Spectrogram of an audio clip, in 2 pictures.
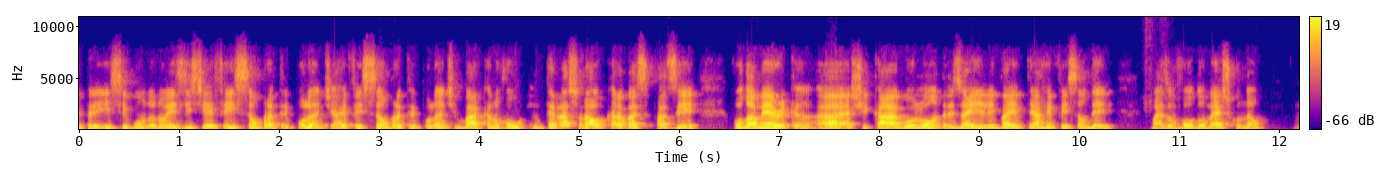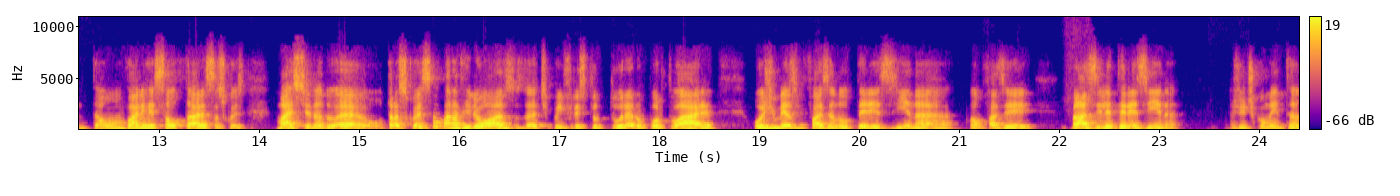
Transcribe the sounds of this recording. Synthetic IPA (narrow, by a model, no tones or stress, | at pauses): pɾeɪseɡũnd̪ʊnɐ̃w̃ezist͡ʃɪhefejsɐ̃w̃pɾɐt̪ɾipulɐ̃nt͡ʃɪɐɦefejsɐ̃w̃pɾɐt̪ɾipulɐ̃nt͡ʃɪẽbaɾkɐnʊvoʊĩnt̪eɾnasjonawʊkaɾɐvajsfaze | vowd̪ʊamɛɾikɐ̃aʃikaɡʊlõnd̪ɾɪzaielɪvajt̪ẽɾɐɦefejsɐ̃w̃d̪elɪ | mɐznʊ̃vowʊd̪omɛst͡ʃi̥kʊnɐ̃w̃ | ẽnt̪ɐ̃w̃ñw̃valɪhesawt̪aɾɛsɐskojzɐs | mɐst͡ʃiɾɐ̃nd̪ʊɛo̰wt̪ɾɐskojzɐsːɐ̃w̃maɾaviʎɔzɐsɛt͡ʃi̥pʊĩfɾɐɪst̪ɾut̪uɾɐɛd̪ʊpoɾt̪uaɾiɐ | oʒɪmezmʊfazẽnd̪ʊt̪eɾezĩnɐvɐ̃mʊfazeɾ | bɾazilʲɐt̪eɾezĩnɐ | aʒẽnt͡ʃɪ̥komẽnt̪ɐ̃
